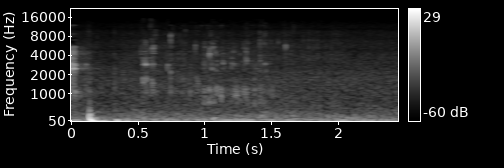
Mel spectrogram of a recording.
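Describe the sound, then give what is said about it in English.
Devil's Cut bourbon whiskey is poured into a glass, a soft liquid splash and gurgle opening with a sharp clink, then a quiet trickling that fades over a couple of seconds. “No, we're giving you devil's cut because we already have devil's cut in our glass. Here you go”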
